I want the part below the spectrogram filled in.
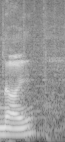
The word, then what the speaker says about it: Neu: Noi, yo, yo lo pronuncié como los Neu. Los Neu, claro, que esos mismos, los Neu, que se pronuncian Noi.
